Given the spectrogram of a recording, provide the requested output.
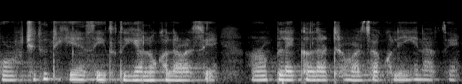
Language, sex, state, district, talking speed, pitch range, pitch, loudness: Nagamese, female, Nagaland, Dimapur, 170 wpm, 200-215 Hz, 205 Hz, -16 LUFS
